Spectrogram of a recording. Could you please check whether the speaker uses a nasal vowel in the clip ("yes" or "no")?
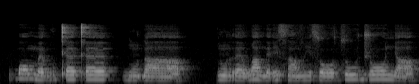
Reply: yes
